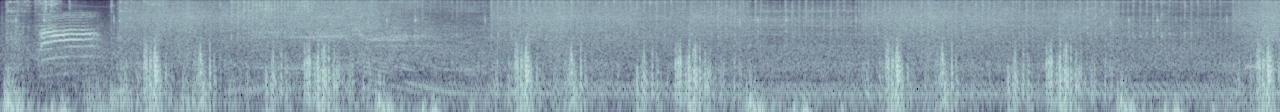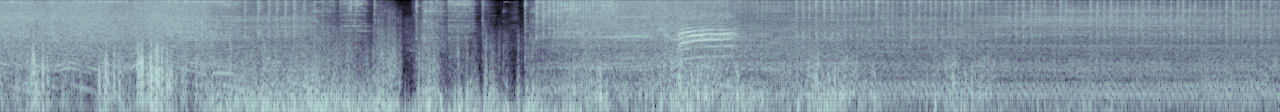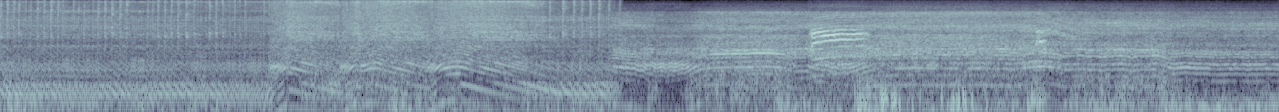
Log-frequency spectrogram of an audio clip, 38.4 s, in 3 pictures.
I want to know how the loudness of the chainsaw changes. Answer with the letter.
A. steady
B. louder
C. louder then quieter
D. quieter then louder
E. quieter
A.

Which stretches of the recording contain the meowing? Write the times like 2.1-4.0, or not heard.
0.3-2.1, 19.6-21.3, 33.6-36.1.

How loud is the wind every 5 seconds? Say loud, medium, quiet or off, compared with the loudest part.
loud, loud, loud, loud, medium, quiet, quiet, quiet.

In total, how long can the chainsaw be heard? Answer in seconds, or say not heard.
38 s.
